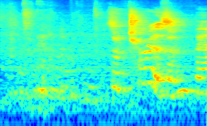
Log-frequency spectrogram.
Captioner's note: audience laughing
